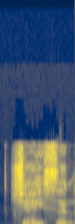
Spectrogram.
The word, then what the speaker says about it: Jaycn: He went, he got all defeated, like, Jason.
